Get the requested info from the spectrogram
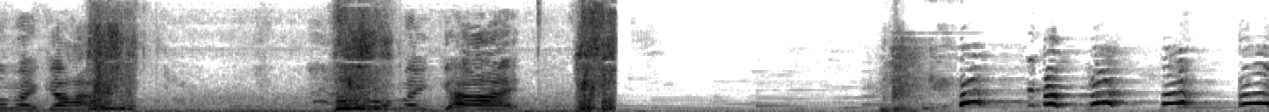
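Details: Dog sneezing: three explosive nasal bursts, with loud music playing over them.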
